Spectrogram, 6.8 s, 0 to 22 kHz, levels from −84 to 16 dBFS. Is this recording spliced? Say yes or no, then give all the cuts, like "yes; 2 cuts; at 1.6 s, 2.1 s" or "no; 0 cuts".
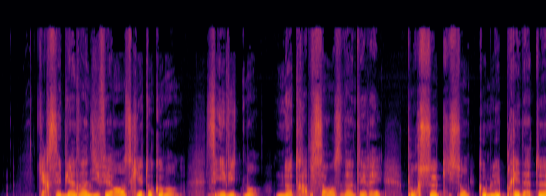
yes; 3 cuts; at 0.9 s, 2.7 s, 5.9 s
